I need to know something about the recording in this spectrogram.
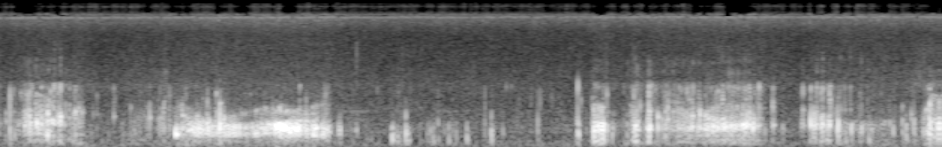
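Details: Yellow Labrador dog gut sounds: irregular gurgling and rumbling bursts with short quiet gaps; active bowel sounds (borborygmi).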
